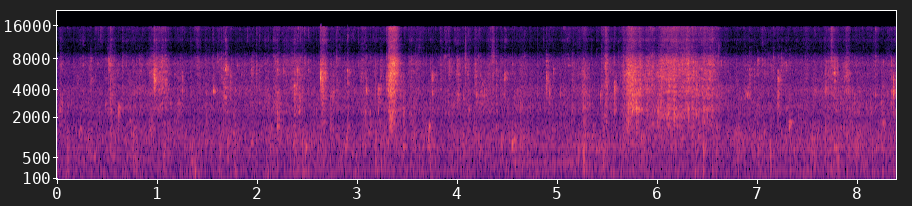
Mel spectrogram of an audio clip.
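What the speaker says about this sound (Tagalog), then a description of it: "Ulan ngayon dito. Tumutulo." Rainwater drips and taps steadily near an outdoor wood-fire cooking spot, faint scattered drops over a constant soft hiss, with no talking.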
